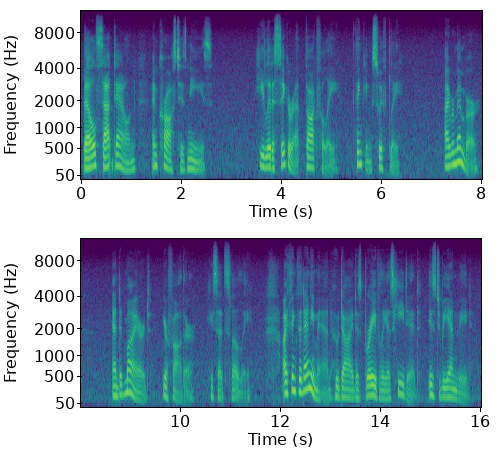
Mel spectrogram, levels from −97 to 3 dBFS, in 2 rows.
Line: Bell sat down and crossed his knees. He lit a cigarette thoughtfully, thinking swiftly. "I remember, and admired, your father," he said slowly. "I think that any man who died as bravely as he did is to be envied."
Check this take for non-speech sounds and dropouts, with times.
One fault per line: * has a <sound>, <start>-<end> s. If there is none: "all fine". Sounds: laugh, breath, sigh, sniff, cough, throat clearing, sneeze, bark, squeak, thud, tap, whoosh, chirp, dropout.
all fine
